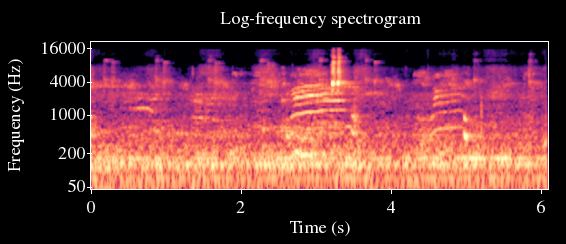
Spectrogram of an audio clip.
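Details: Domestic cats from a cat family with kittens; a faint meow near one second, then a louder drawn-out harmonic meow around three seconds and another shorter one near five seconds, against a low hum with a few clicks.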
